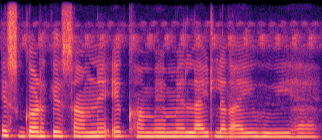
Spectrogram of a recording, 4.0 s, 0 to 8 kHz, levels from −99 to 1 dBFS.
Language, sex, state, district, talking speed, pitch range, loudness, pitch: Hindi, female, Jharkhand, Garhwa, 165 wpm, 220-245 Hz, -17 LUFS, 230 Hz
